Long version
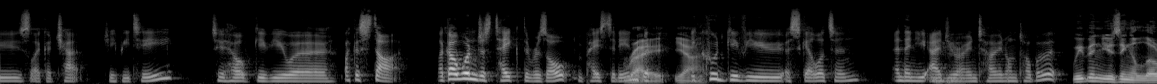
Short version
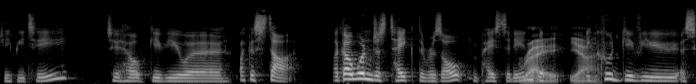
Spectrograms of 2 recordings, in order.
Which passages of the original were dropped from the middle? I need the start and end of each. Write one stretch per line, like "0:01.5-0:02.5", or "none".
none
